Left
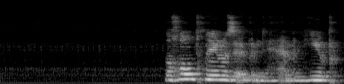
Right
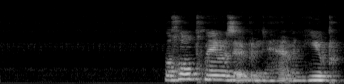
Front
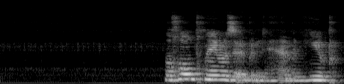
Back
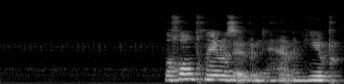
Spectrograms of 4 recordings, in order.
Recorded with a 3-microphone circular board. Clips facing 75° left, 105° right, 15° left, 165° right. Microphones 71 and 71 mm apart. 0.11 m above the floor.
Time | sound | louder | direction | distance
1.6 | a woman speaking | left 3 dB, front 2 dB | 40° right | 2.5 m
